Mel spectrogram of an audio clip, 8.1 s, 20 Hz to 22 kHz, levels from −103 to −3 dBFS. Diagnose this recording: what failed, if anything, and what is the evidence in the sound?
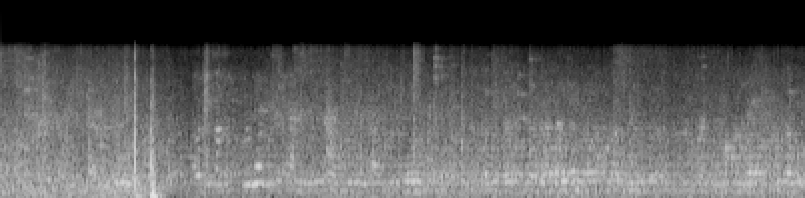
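Codec stage: throughout, the sound is muffled and hoarse, with a spectrogram showing nothing above 8.8 kHz, likely Opus compression in speech mode, fitting roughly 16 kbps wideband.

Playback or mixing stage: from 1.70 s to the end, channel delay (comb filtering) makes the sound hollow. A copy around 5 ms late, summed to mono, carves evenly spaced notches from about 100 Hz, visible as fixed horizontal stripes.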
